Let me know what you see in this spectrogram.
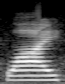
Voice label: "y", female, alphabet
